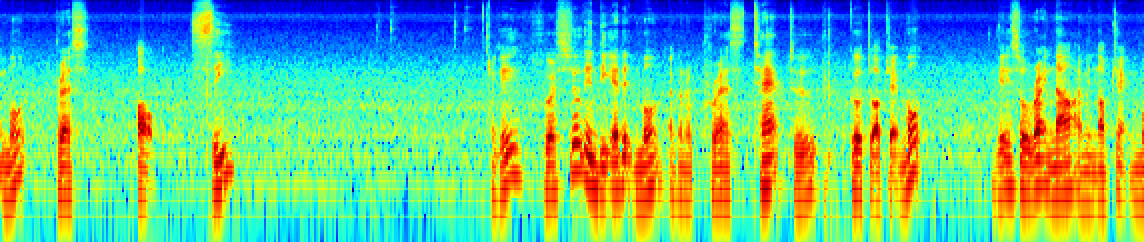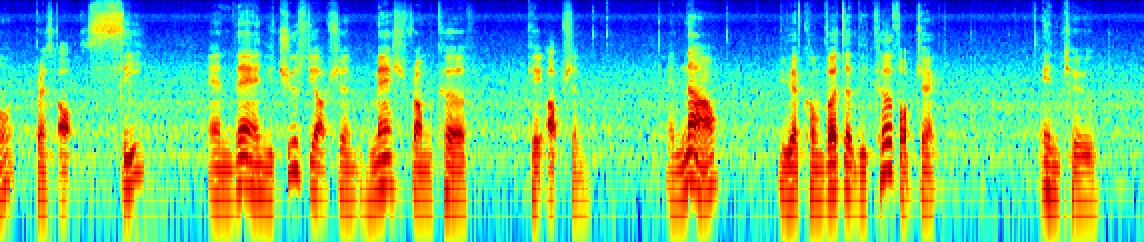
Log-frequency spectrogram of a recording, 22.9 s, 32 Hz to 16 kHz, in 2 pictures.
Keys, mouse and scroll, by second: 2.1 alt+c, 3.9 right click, 8.3 Tab, 10.1 right click, 12.8 alt+c, 17.5 click, 18.1 middle click, 18.8 click, 20.2 scroll up 1, 20.5 middle click, 21.0 scroll up 1, 21.2 middle click, 22.1 Tab, 22.6 middle click.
